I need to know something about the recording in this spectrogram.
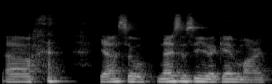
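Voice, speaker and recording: A man's voice: medium pitch, steady tone, unhurried, darkish tone, roomy sound. Informal, appreciative man hosting. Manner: appreciative, informal, chuckling often. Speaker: host of an online community meeting. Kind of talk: casual welcoming moderation of a video call.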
